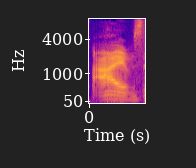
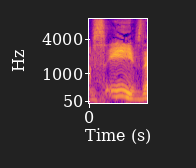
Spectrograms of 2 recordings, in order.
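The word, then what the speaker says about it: Yves: Actually, the relationship between Ubisoft and Nintendo in regards to the Wii, because Ives. That's what we're calling him, right? That's what we said last time when I tried to say his name. Eves, there we go.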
